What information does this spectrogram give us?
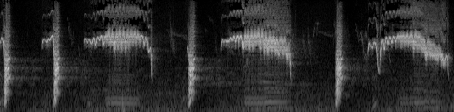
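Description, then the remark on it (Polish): A bird gives loud alarm calls, warning that a cat is approaching: three harsh, drawn-out, buzzy screeches, each preceded by a sharp chip, repeating in a steady rhythm with brief gaps and no talking. “To jest właśnie taki typowy odgłos ostrzegawczy, że coś nadchodzi.”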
